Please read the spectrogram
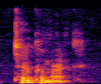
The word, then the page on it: tokamak: British English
